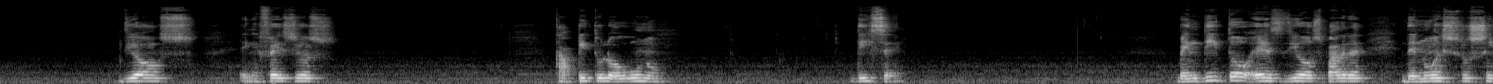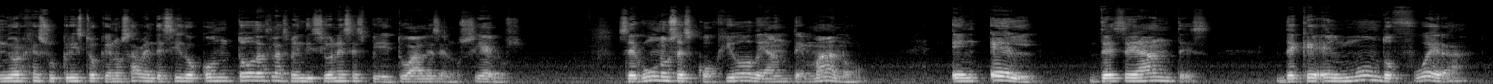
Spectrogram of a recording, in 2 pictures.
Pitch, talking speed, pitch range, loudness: 145 Hz, 80 wpm, 135-150 Hz, -17 LUFS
